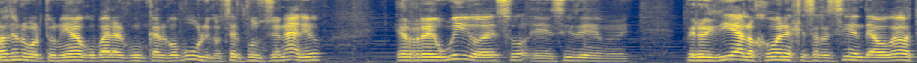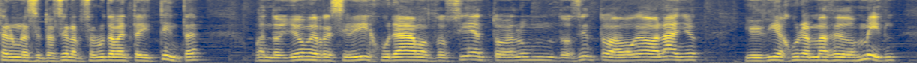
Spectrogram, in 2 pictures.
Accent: Santiago, Santiago Metropolitan, Chile; born there; Bueno, yo nací en Santiago ya hace varios lustros, por decirlo de alguna manera.

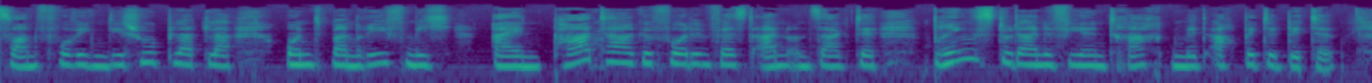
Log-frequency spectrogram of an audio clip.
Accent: Rinteln, Lower Saxony, Germany; der Rintelner Gegend, Bückeburg und Lindorf sind, die ich selber zusammengetragen habe, denn das ist meine Heimat bzw. die Heimat meines Vaters nahe Hannover im Norden Deutschlands

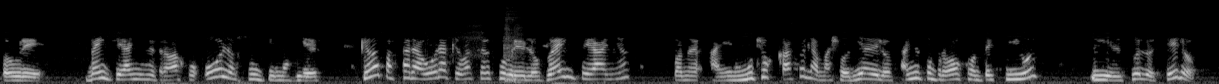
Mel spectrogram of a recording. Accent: Uruguay; todavía no sepamos como uruguayos y uruguayas entender de qué van las políticas públicas

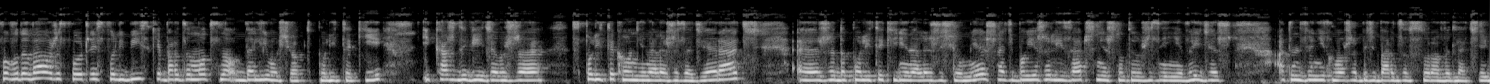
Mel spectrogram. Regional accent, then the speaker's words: Libya; Ja pochodzę ze wschodu Libii, tego nienawidzonego wschodu przez Muammara Kaddafiego

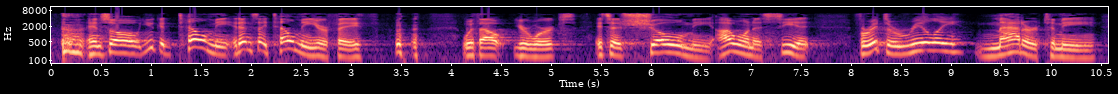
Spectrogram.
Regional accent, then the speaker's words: Missouri, United States; Now, I grew up in Missouri, which is the show me state.

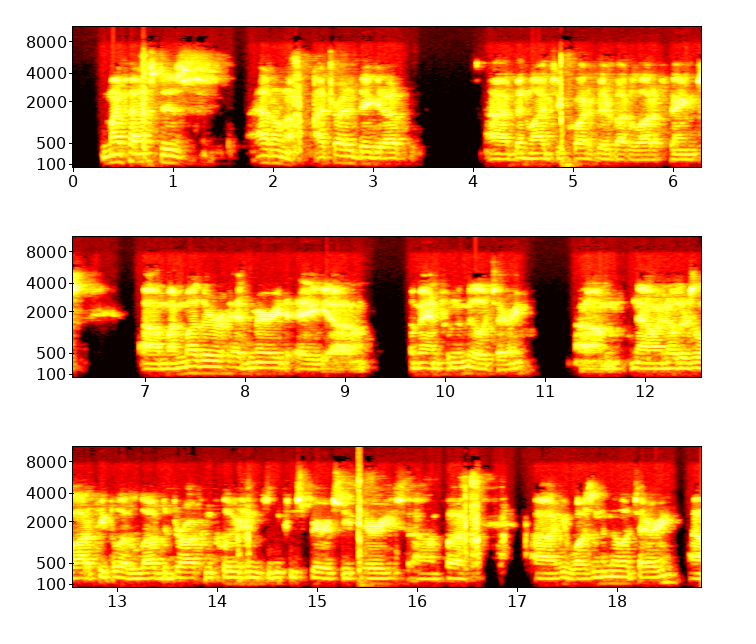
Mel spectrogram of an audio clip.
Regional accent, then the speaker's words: East Providence, Rhode Island, United States; born there; I was born in Providence, Rhode Island, East Providence, and moved around pretty much every 2 months since then.

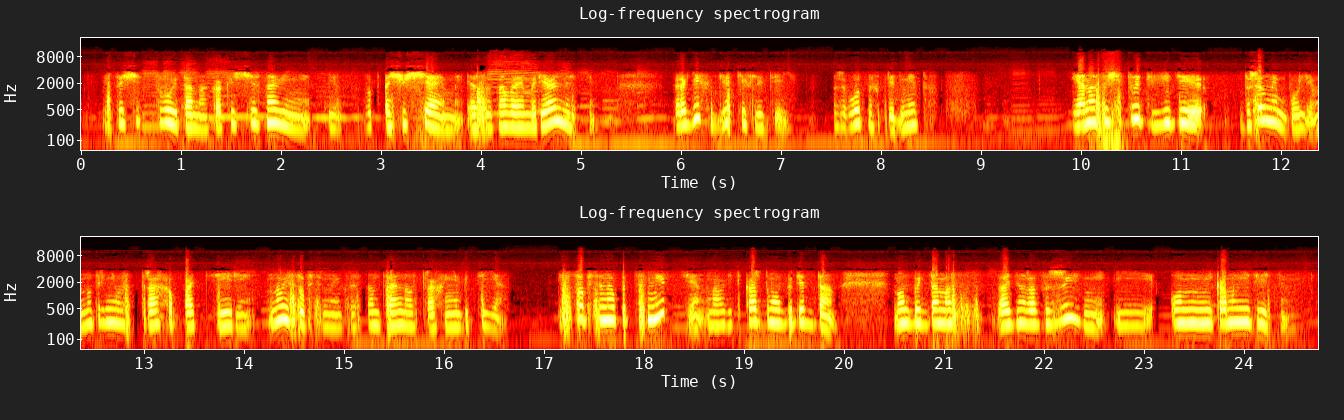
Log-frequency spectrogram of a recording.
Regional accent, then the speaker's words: Ulyanovsk, Ulyanovsk Oblast, Russia; Да, я из Ульяновска.

